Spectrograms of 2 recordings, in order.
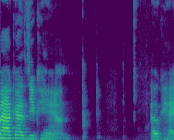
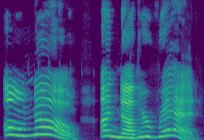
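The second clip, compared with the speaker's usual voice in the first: mock dismay; 9 semitones higher, 8 dB louder, slower than usual. Pretend dismay at another red.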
